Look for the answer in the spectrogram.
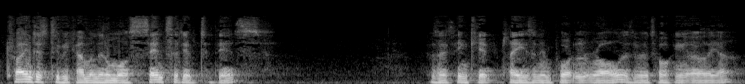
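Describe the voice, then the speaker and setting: A man leading a guided meditation as a Buddhist teacher, speaking in a measured, gentle way with deliberate pauses between short phrases. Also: sits low, fairly even intonation, low-quality recording.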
